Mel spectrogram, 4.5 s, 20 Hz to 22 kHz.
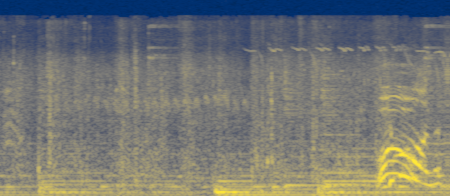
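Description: Hoof clip-clop and a brief whinny from a horse in the Red Dead Redemption 2 video game, moderately loud, with a tonal neigh near the end, under steady game music and ambience.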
